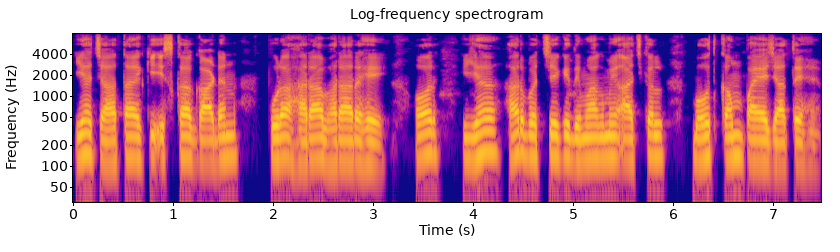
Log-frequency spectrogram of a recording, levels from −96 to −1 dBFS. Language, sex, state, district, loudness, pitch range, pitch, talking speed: Hindi, male, Bihar, Jahanabad, -14 LUFS, 120-135 Hz, 130 Hz, 175 wpm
